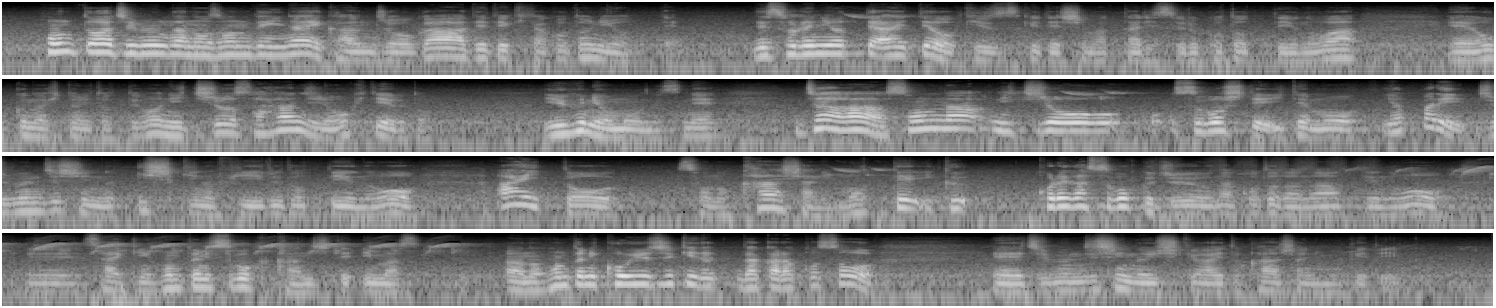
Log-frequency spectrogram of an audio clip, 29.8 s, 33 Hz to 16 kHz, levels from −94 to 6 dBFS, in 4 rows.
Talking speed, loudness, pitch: 440 characters per minute, -21 LUFS, 145 Hz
